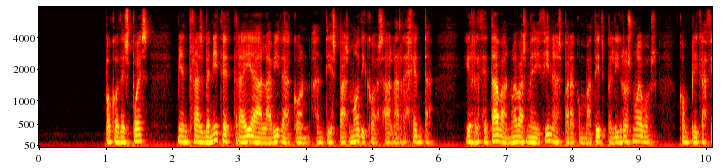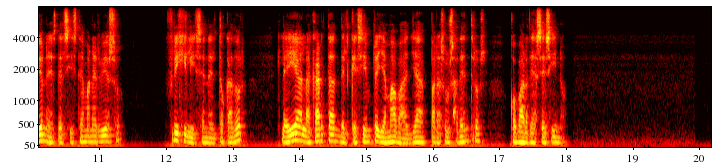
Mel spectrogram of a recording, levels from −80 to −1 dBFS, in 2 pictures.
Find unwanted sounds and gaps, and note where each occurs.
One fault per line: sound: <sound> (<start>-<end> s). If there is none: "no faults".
no faults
